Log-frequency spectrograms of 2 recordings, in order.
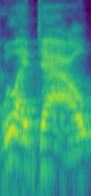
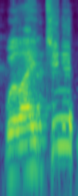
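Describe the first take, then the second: First: "Dow" with the vowel shifted to ow; modified vowel. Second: "do" with a pure oo vowel. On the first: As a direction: sing "Dow" instead of a pure "do". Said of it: "instead of doing". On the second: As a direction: keep the oo in "do" unmodified. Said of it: "take the hardest vowel". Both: Shown as a demonstration.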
